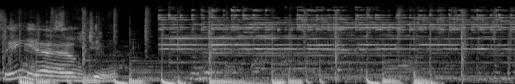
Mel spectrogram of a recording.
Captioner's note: bell ringing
